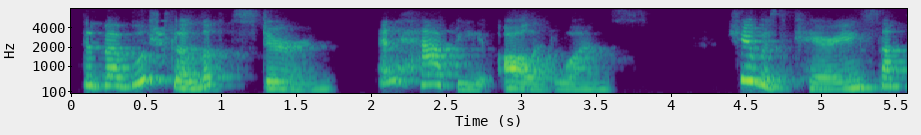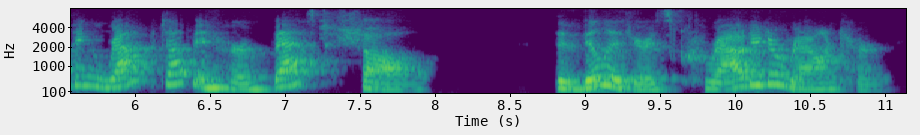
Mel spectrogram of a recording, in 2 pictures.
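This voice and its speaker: A woman reading a children's story aloud in a deliberate, expressive storytelling manner. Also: a little high. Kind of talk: read-aloud storytelling, scripted narration. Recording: echoey room, dull muffled sound.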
